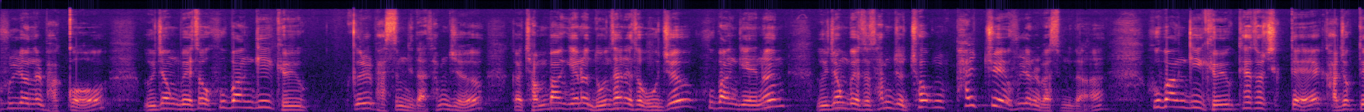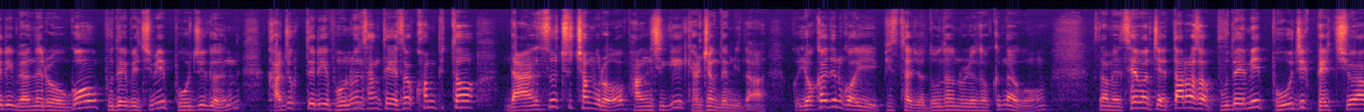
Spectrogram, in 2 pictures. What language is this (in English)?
Korean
